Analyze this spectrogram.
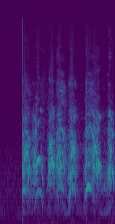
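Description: Dog barking: a guard dog met while going door to door gives a rapid series of several sharp, mid-pitched barks with whining tones, loud and alone.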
